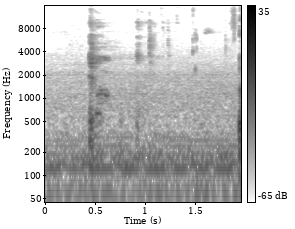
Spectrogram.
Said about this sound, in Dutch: En er is een hoest in het publiek.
